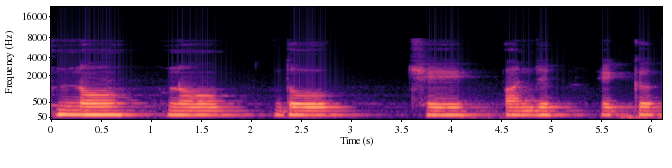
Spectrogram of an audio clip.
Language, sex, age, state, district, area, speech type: Punjabi, male, 30-45, Punjab, Kapurthala, urban, read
